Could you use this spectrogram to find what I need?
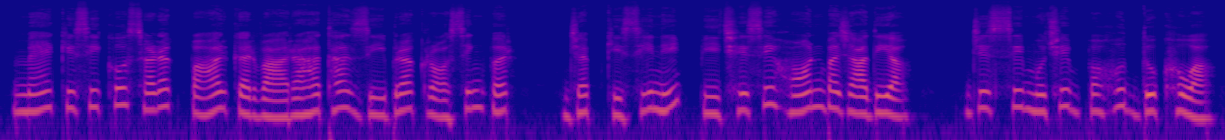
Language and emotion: Hindi, sad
